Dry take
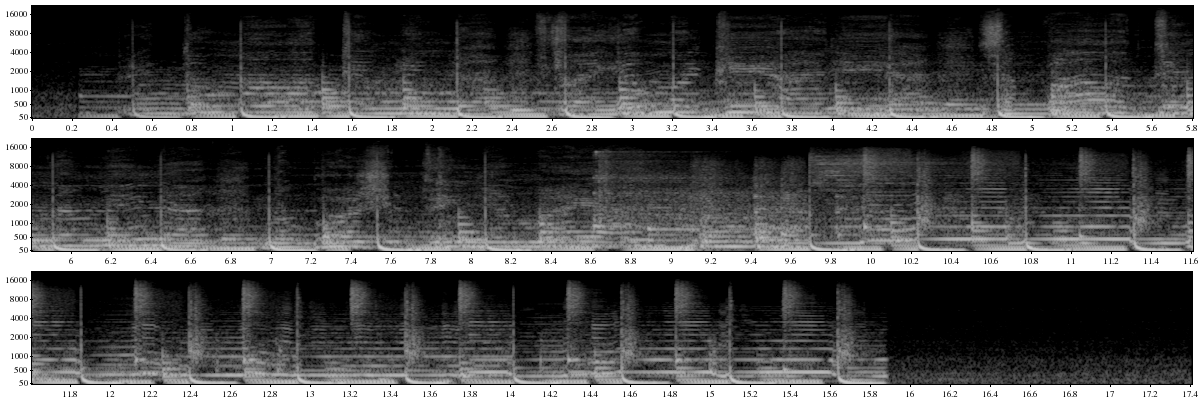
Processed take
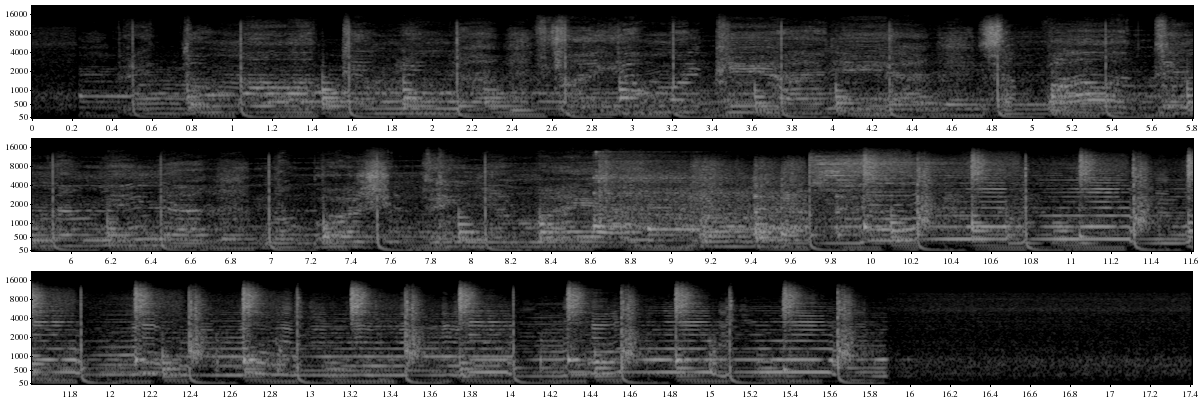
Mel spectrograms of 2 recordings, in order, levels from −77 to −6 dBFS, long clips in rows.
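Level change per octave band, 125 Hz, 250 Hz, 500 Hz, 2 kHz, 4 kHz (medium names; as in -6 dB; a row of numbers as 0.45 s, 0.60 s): -26.0 dB, -17.5 dB, -10.0 dB, -0.5 dB, +4.0 dB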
